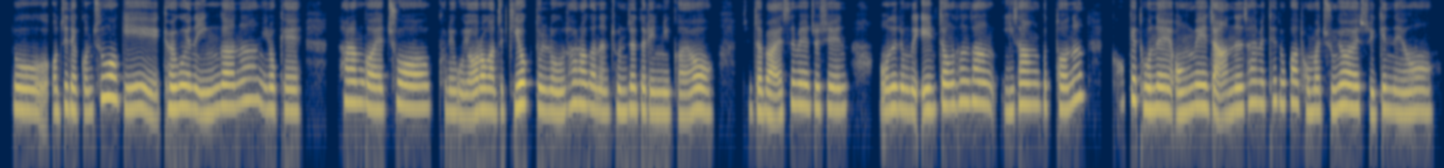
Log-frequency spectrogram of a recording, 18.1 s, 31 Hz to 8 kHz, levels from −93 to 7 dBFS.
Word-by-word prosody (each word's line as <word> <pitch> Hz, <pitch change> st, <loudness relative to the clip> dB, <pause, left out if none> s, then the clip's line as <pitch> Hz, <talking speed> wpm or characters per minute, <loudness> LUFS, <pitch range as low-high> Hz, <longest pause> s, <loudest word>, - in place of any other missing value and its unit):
또 215 Hz, -3 st, +1 dB
어찌 210 Hz, +3 st, -2 dB
됐건 210 Hz, -1 st, -2 dB
추억이 230 Hz, -, +2 dB
결국에는 230 Hz, -1 st, +4 dB
인간은 245 Hz, +9 st, 0 dB
이렇게 215 Hz, -2 st, -2 dB, 0.5 s
사람과의 260 Hz, -6 st, +1 dB
추억 235 Hz, -2 st, +1 dB
그리고 200 Hz, -3 st, -5 dB
여러 200 Hz, +5 st, +3 dB
가지 210 Hz, 0 st, -1 dB
기억들로 215 Hz, -4 st, +3 dB
살아가는 240 Hz, -5 st, -1 dB
존재들이니까요. 200 Hz, -1 st, -1 dB, 0.3 s
진짜 210 Hz, -3 st, -2 dB
말씀해 200 Hz, +7 st, +1 dB
주신 230 Hz, -1 st, -1 dB, 0.4 s
어느 225 Hz, +2 st, +2 dB
정도 215 Hz, -3 st, +1 dB
일정 225 Hz, +4 st, +2 dB
선상 270 Hz, -3 st, 0 dB
이상부터는 250 Hz, +5 st, -1 dB, 0.3 s
그렇게 285 Hz, +2 st, -2 dB
돈에 225 Hz, -2 st, +3 dB
얽매이지 220 Hz, +4 st, +2 dB
않은 220 Hz, +3 st, +1 dB
삶의 265 Hz, +1 st, -4 dB
태도가 270 Hz, -1 st, -2 dB
정말 205 Hz, 0 st, -3 dB
중요할 230 Hz, +2 st, +2 dB
수 230 Hz, -4 st, -4 dB
있겠네요. 200 Hz, 0 st, -3 dB
225 Hz, 305 characters per minute, -20 LUFS, 205-245 Hz, 0.5 s, 결국에는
